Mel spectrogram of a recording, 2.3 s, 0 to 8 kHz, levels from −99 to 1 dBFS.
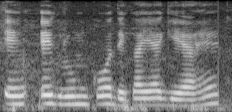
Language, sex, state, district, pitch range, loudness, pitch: Hindi, female, Arunachal Pradesh, Lower Dibang Valley, 185-220 Hz, -17 LUFS, 215 Hz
